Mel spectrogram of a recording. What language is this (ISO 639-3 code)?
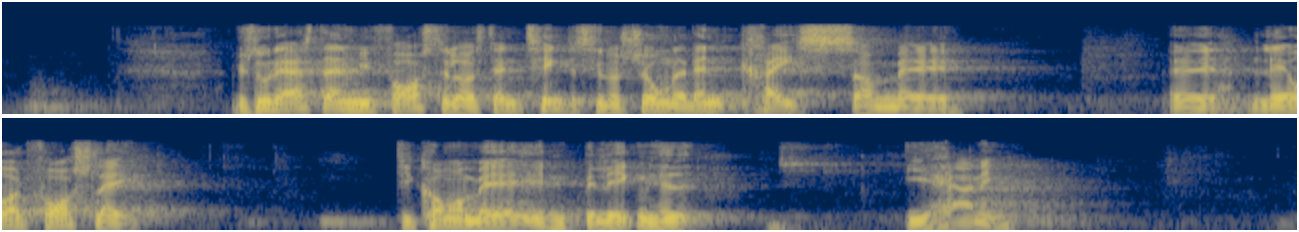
dan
